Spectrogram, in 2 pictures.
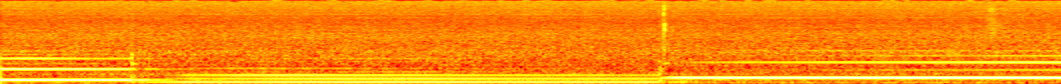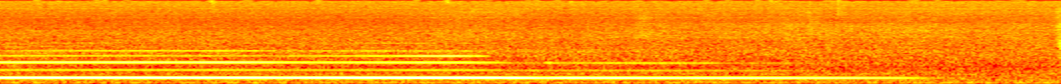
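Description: Clarinet playing long, soft held notes with a very pure tone. A lower note takes over about a second in, then a higher note from about three seconds in is sustained and fades out near the end.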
